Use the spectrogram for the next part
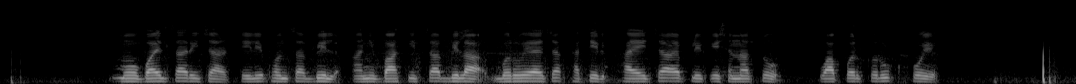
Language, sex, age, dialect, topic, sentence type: Marathi, male, 18-24, Southern Konkan, banking, question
